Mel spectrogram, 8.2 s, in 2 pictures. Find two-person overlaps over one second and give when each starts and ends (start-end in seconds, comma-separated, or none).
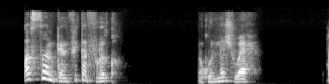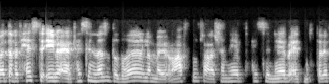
none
